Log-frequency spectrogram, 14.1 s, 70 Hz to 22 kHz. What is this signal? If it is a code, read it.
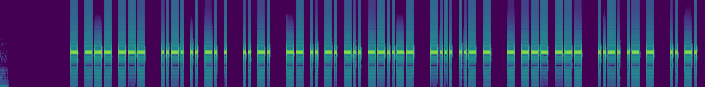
Morse code, heard as a keyed tone, about 25 wpm, 700 Hz. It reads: TOO FINE IN MIND, BUT TOO FAT IN
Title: Sentences from Top 1000 Words - Review Part 4 - 25wpm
